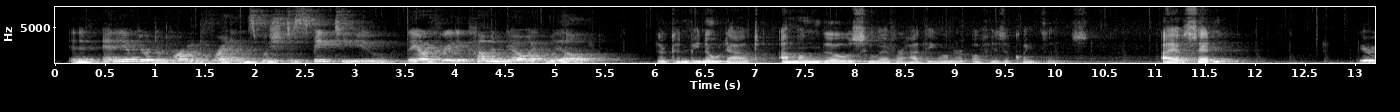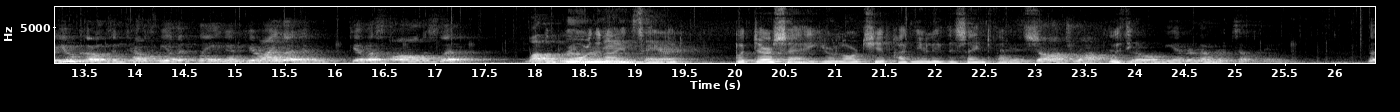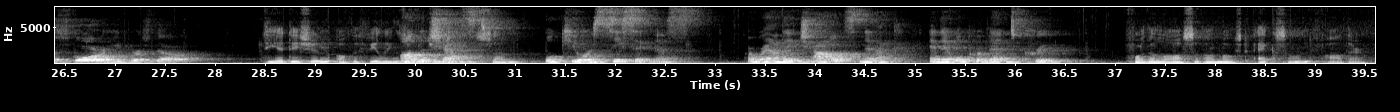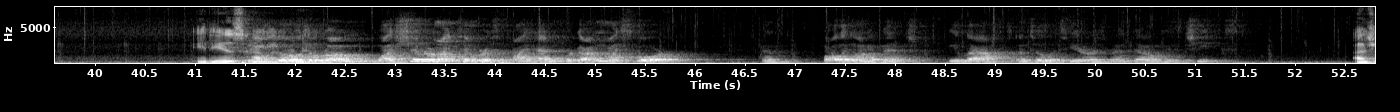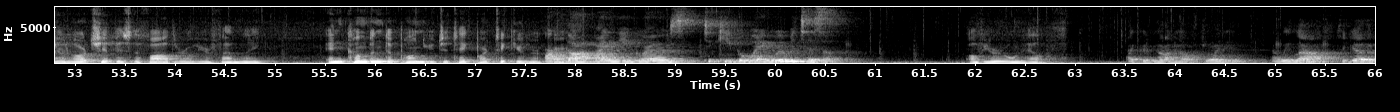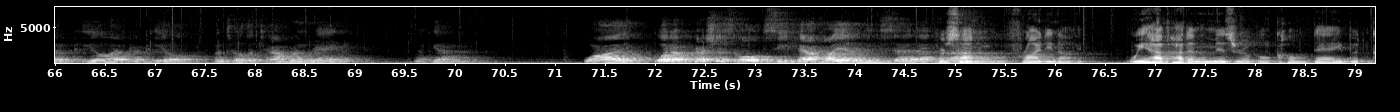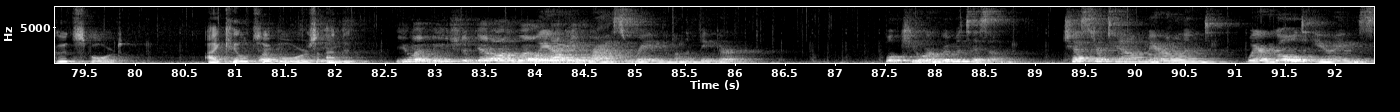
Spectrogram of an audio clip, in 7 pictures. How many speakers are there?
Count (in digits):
3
